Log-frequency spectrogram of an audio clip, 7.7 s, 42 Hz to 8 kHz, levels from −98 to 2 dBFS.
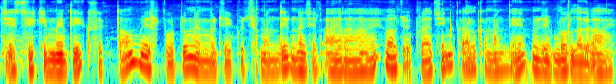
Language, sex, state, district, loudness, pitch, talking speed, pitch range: Hindi, male, Madhya Pradesh, Bhopal, -19 LUFS, 95 Hz, 195 wpm, 90-110 Hz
